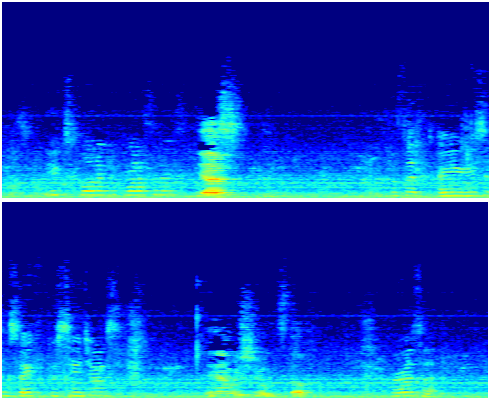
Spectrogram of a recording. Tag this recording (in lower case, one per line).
speech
